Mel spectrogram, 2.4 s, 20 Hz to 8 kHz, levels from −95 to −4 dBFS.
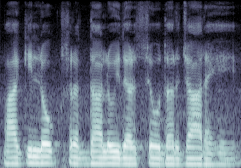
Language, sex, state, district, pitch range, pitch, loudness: Hindi, male, Bihar, Muzaffarpur, 100-110 Hz, 105 Hz, -14 LUFS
